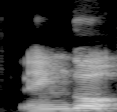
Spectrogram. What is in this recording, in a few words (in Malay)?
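"lenggok", Malay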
